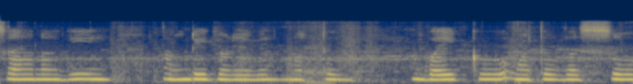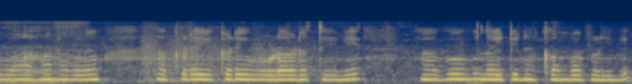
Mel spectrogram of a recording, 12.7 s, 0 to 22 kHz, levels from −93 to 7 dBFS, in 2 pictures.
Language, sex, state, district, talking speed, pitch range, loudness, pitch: Kannada, female, Karnataka, Bellary, 65 wpm, 220-235 Hz, -13 LUFS, 230 Hz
